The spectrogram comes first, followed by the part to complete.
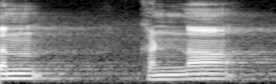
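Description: A man's voice chanting a Tamil devotional verse in a melodic recitation with long held notes: one phrase ends just after the start, and a second held phrase comes about a second in.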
